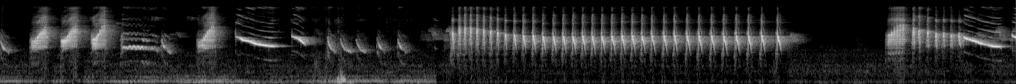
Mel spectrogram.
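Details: Sooty-headed bulbul in lively gacor singing with ngebren style: a string of bright whistled notes and downward-sliding chirps, then a long, fast buzzy rattle of evenly repeated notes, a short pause, and more sliding whistles.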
